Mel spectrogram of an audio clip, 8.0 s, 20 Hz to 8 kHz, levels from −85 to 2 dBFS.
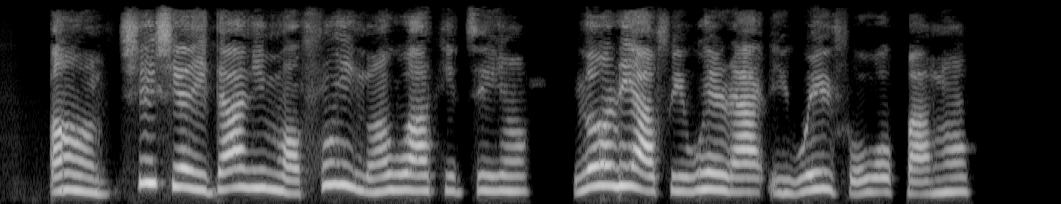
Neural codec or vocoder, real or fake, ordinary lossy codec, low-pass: codec, 16 kHz, 1 kbps, FreqCodec, larger model; fake; MP3, 48 kbps; 7.2 kHz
